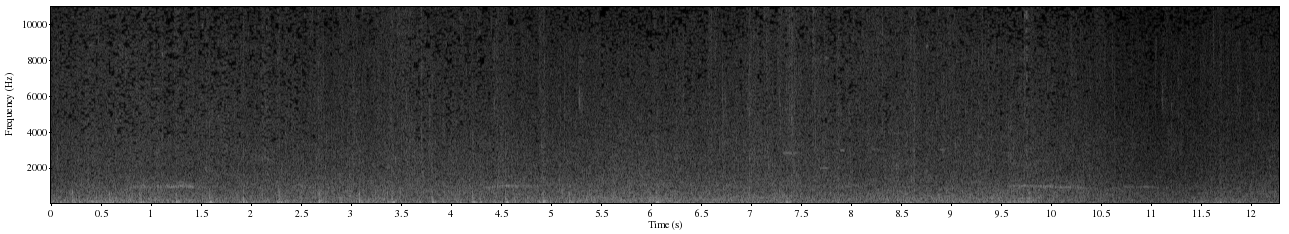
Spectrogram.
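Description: Steady rain in the video game Dragon Age: The Veilguard pours continuously with a soft hiss and patter, a faint rumble beneath, no voices.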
